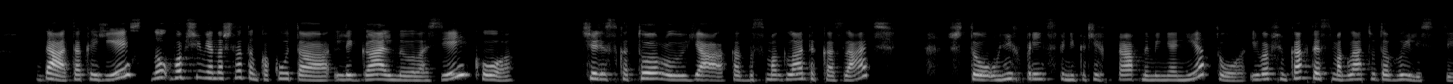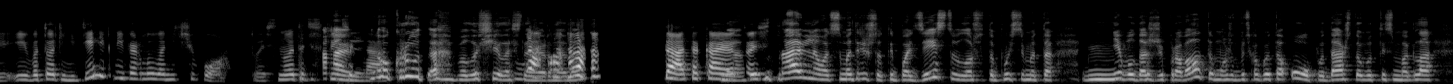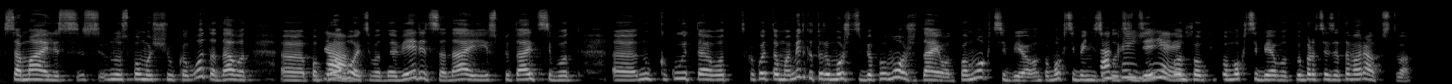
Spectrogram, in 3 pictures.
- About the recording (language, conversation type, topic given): Russian, podcast, Как вы учитесь воспринимать неудачи как опыт, а не как провал?
- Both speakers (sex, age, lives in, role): female, 20-24, France, host; female, 25-29, United States, guest
- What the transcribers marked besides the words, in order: chuckle; laughing while speaking: "Да"; tapping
